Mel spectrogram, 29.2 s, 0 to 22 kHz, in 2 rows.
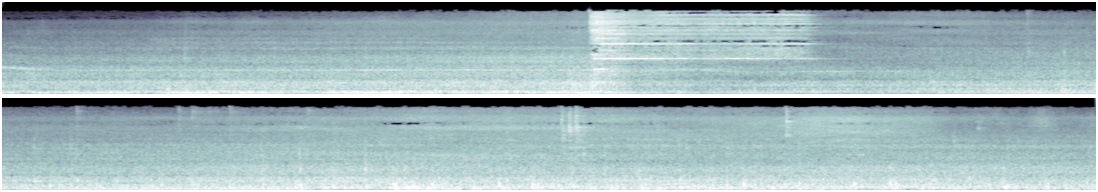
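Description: Northern Class 158 and Class 156 diesel multiple units running into the platform, with a steady low rumble. A loud high-pitched wheel squeal starts about eight seconds in and cuts off about three seconds later.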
